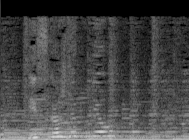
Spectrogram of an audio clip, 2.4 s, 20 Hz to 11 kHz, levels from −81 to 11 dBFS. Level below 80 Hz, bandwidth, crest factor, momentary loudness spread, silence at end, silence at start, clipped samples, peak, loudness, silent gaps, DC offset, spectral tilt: -30 dBFS; 10 kHz; 18 dB; 11 LU; 0 s; 0 s; under 0.1%; 0 dBFS; -16 LUFS; none; 20%; -6 dB/octave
